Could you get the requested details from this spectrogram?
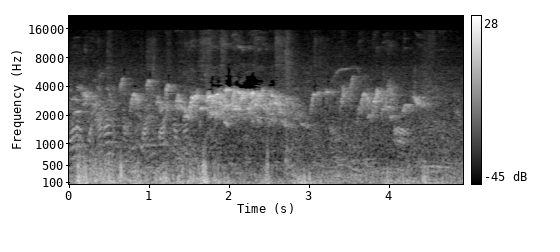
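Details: Red-whiskered bulbuls singing at a Sunday-morning competition in Quy Nhơn, Vietnam, on 21 June 2020: bright chirping phrases near the top of the range overlap continuously, with low crowd murmur and rumble underneath.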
